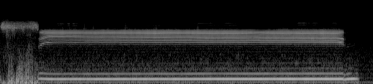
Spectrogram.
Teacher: جب ہماری زبان کی نوک اوپر اور نیچے کے اگلے دونوں دانتوں کے درمیان آ جائے گی تو سین ادا ہوگا۔ سین کو ہم 5 الف کے برابر لمبا کرتے ہیں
